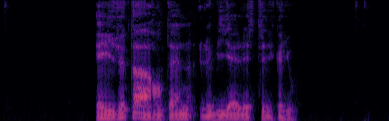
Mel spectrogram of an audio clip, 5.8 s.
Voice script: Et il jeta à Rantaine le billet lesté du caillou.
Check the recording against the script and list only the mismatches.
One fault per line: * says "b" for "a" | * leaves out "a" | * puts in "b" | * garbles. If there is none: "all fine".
all fine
